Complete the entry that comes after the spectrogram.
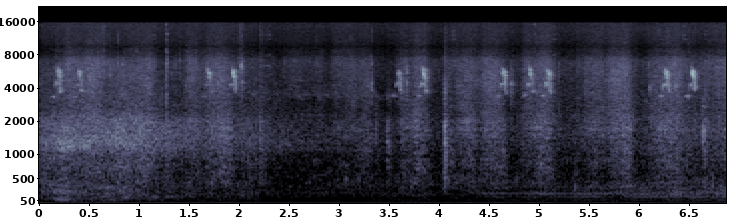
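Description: Small birds chirping in the background, short high chirps often in quick pairs, recurring every second or so. In the first couple of seconds a pen tip scratches across notebook paper.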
